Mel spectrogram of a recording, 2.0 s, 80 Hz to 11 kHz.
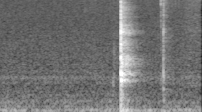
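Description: A sharp click about a second in, followed by a fainter one, from a small Torx screwdriver working the hidden lid screw of a 3.5-inch hard drive.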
